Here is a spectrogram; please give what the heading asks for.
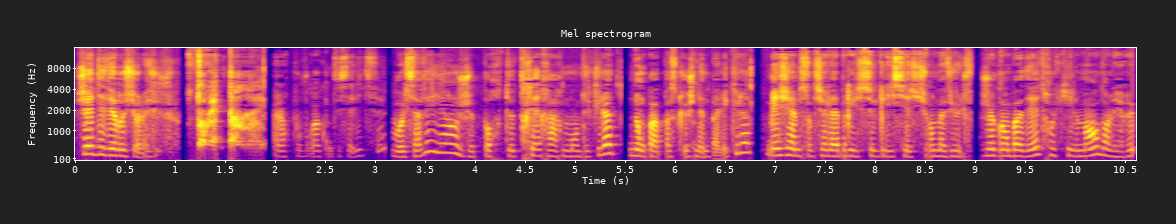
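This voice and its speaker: A woman with a husky voice telling a storytime monologue in a dramatic, emphatic way. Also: mid-range voice, fast talker, a bit bright. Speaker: social media storyteller.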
